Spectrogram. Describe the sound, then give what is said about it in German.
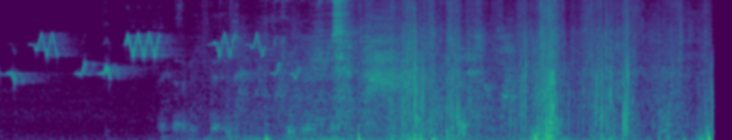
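Bright, repeated morning bird chirps and trills ring out clearly near the start, then continue more faintly beneath a busy rustling, shuffling layer of noise and soft movement. “Das Einzige, was hier wie zu Hause war, waren die Vögel, die morgens den Tag begrüßten.”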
